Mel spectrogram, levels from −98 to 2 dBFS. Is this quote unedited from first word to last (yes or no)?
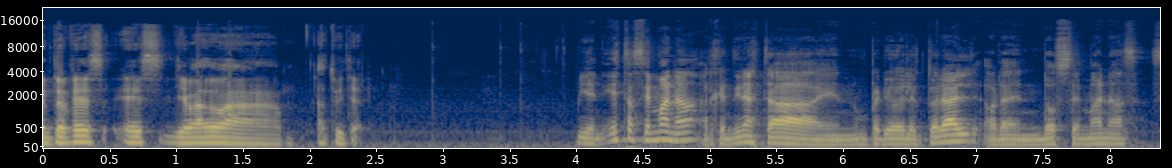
yes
